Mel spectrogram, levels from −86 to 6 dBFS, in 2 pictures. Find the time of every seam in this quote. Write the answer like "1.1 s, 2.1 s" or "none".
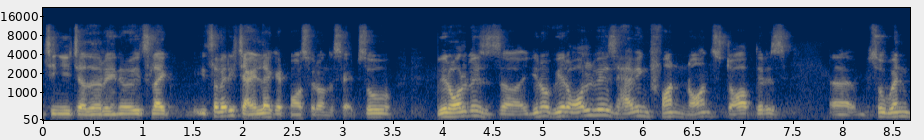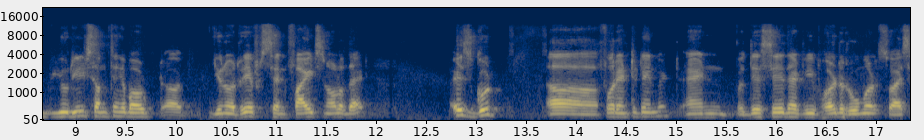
none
